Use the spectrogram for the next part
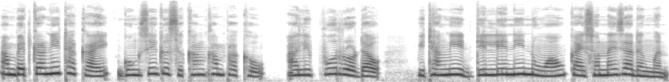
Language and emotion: Bodo, neutral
